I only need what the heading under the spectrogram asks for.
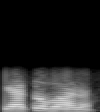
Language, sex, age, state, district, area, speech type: Marathi, female, 45-60, Maharashtra, Akola, rural, conversation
